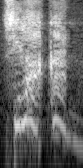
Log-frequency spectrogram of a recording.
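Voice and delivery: high-pitched, gracious go-ahead; obliging horse owner. Acted. Horse owner letting his friend ride, obliging.

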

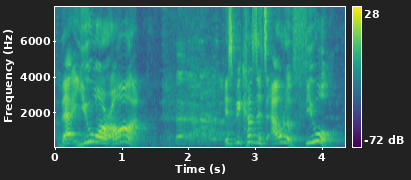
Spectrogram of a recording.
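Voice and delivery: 1 incredulous retort. Retold or imitated. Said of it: "I was like".

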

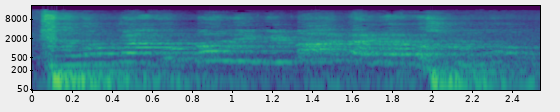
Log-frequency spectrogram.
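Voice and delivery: fervent sermon chant; preaching at full force. Acted. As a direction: chant it out to the congregation.

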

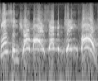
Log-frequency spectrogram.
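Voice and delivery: preaching shout. Real, not acted. Preacher calling the congregation to a scripture, shouting. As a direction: shout it out to grab the room.

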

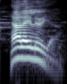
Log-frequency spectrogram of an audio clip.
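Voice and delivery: ordinary talk

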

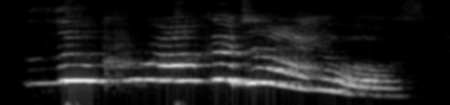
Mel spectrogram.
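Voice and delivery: high, loud drawn-out shriek of alarm; scared shout. Acted. The monkeys spotting the crocodiles, loud scared shout. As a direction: cry it out high, slow and terrified. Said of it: "Five little monkeys all shout".

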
